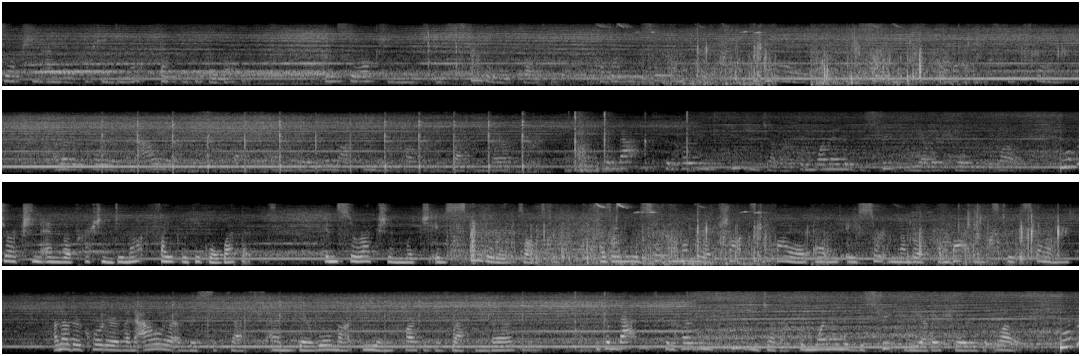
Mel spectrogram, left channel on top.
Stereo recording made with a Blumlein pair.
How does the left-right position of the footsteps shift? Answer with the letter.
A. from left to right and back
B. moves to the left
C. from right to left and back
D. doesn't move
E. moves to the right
C.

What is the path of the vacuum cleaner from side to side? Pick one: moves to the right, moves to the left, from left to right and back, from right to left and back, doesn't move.
moves to the right.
